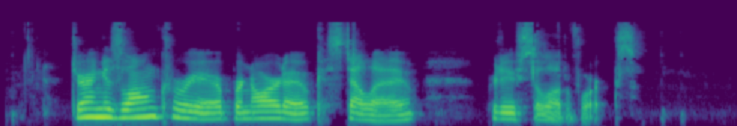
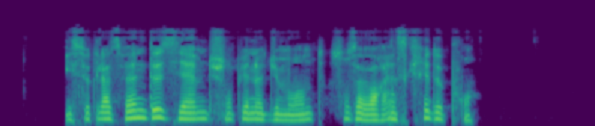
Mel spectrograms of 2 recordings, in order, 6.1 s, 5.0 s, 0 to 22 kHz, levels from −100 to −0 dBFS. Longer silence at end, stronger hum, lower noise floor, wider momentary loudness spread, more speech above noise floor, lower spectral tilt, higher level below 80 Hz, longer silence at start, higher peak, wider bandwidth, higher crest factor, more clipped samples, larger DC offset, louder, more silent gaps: second, 0.85 s vs 1.05 s; neither; second, -71 dBFS vs under -90 dBFS; first, 15 LU vs 10 LU; second, 46 dB vs over 62 dB; about the same, -5.5 dB/octave vs -5 dB/octave; second, -74 dBFS vs -68 dBFS; about the same, 0.6 s vs 0.55 s; about the same, -8 dBFS vs -10 dBFS; first, 11.5 kHz vs 9.8 kHz; about the same, 18 dB vs 20 dB; neither; neither; about the same, -26 LUFS vs -28 LUFS; neither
